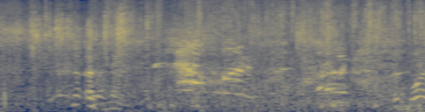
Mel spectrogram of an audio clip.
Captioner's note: yelling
